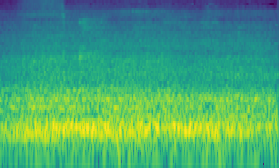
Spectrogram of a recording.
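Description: A train passing on an elevated railway viaduct: a loud, steady low rumble.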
